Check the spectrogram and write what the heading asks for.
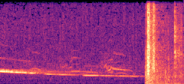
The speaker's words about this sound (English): Lower the getting on the boat plank, please, fellow pirates.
